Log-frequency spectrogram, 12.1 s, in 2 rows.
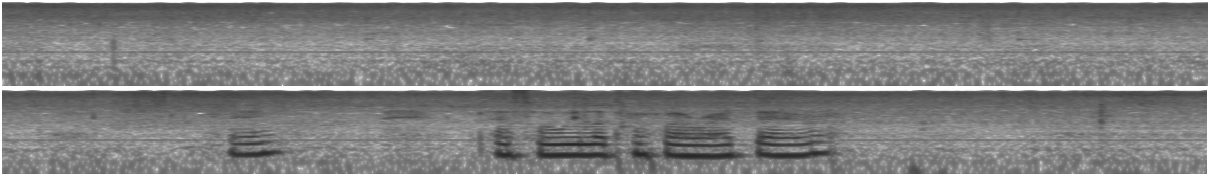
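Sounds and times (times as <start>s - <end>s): chicken sizzling in a pan: 0.0s - 12.0s.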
